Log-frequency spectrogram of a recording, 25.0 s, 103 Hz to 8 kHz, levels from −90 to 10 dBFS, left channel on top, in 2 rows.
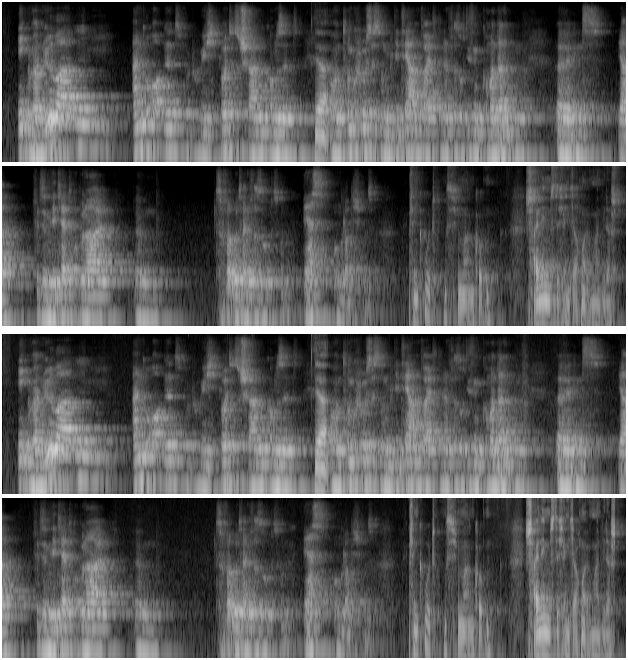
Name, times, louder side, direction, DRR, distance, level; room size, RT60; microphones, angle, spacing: voice 1, 0.3-2.1 2.6-5.8 6.5-10.4 11.1-11.9 12.3-12.6 13.1-14.5 15.1-15.6 16.8-18.1 18.5-19.8, equal, 5° left, -2 dB, 4.2 m, -25 dB
voice 2, 20.6-21.0 21.4-21.9 23.0-24.7, right 4 dB, 60° right, 12 dB, 0.7 m, -26 dB
16.0 x 14.5 x 6.2 m, 1.5 s
head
